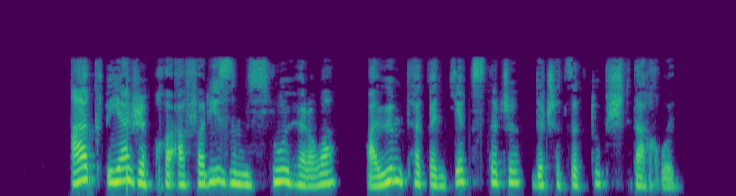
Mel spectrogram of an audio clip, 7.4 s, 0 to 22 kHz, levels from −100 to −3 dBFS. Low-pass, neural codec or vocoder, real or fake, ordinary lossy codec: 7.2 kHz; none; real; AAC, 64 kbps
